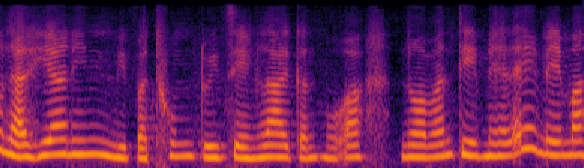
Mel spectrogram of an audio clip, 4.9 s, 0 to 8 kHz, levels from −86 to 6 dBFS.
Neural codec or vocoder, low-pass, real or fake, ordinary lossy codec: codec, 16 kHz, 0.7 kbps, FocalCodec; 7.2 kHz; fake; AAC, 32 kbps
